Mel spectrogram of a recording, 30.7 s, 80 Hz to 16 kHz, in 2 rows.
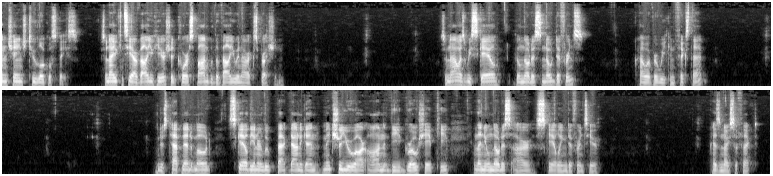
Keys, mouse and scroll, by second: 0.2-2.1 drag, 9.4 s, 18.5 Tab, 19.5 s, 23.1 Tab, 24.2 s.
